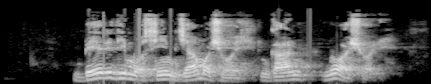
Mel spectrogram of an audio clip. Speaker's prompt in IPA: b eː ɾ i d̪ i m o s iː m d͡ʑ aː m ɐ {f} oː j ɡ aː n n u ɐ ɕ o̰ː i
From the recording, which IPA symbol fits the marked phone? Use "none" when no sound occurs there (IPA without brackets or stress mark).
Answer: ɕ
